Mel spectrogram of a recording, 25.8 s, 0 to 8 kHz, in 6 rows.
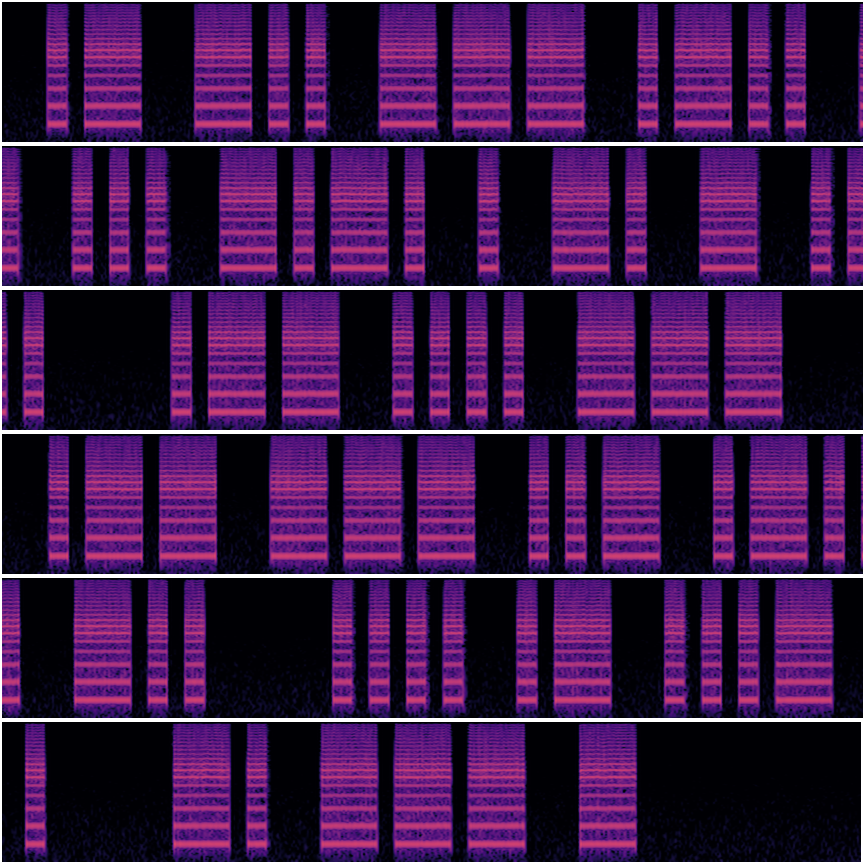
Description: Morse code, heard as a buzzer, machine-sent, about 13 wpm. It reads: ADOLESCENTS WHO WOULD HAVE NOT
